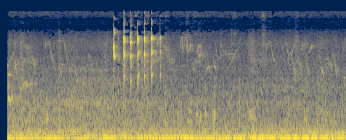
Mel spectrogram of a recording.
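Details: A pair of Moroccan rosy-faced lovebirds gives a quick burst of about six shrill, high chirps, with softer scattered twitters, over a steady low mechanical hum.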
